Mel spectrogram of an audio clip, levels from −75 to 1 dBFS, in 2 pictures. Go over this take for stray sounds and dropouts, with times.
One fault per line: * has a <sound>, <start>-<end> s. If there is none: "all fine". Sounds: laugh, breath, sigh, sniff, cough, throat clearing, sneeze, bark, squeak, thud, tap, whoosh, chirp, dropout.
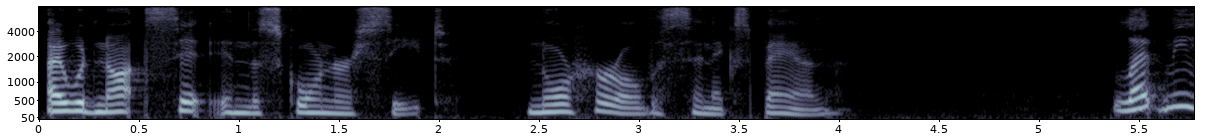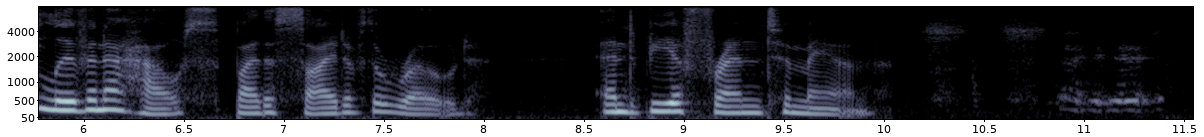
* has a sniff, 10.2-11.4 s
